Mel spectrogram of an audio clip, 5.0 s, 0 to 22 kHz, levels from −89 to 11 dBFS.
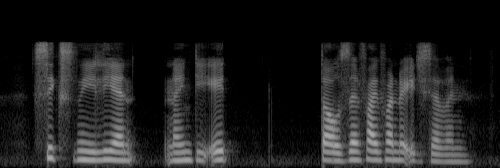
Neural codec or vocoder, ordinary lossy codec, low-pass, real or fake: codec, 16 kHz, 0.8 kbps, ZipCodec; none; none; fake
